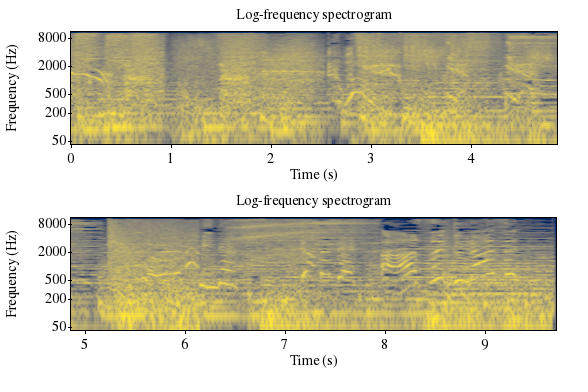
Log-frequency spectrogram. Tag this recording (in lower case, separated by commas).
speech, music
